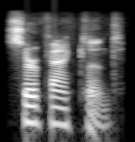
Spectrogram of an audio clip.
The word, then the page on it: surfactant: American English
